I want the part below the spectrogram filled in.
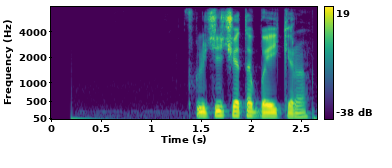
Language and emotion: Russian, neutral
